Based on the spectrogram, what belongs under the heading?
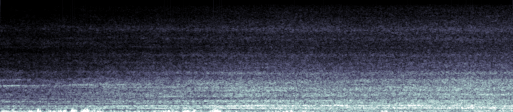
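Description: Electric multiple units passing at speed, one running close by: uneven low wheel-on-rail thuds give way to a steady rolling rumble with a faint motor whine as the nearer unit goes past.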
